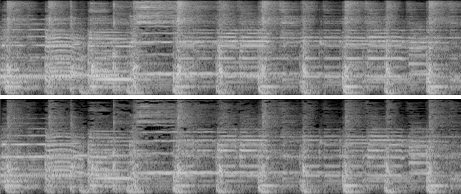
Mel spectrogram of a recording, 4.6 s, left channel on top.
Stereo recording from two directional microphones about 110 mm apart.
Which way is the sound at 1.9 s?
15° left (ahead or behind).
